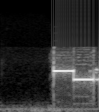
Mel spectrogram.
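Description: Telephone dialing tones after a moment of low, quiet hum, as a call is placed to a singer for a radio interview: a loud, steady electronic beep, then a second, slightly lower-pitched tone that carries on to the end. No one speaks.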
